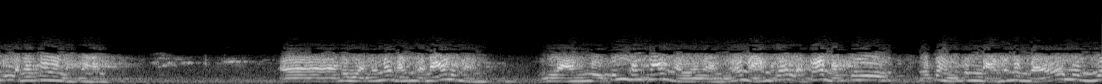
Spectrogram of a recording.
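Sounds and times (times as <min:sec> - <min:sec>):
man speaking: 0:00.0 - 0:01.2, 0:02.8 - 0:11.0.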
